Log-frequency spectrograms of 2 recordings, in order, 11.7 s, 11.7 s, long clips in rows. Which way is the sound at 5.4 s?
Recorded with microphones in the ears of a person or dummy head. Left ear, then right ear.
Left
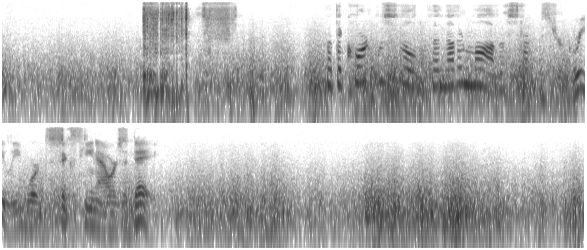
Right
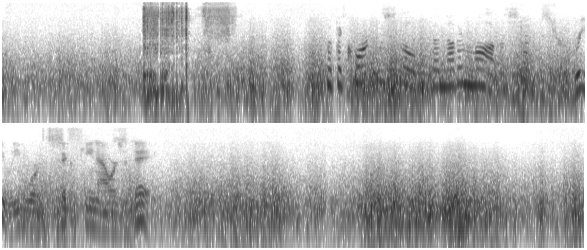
80° left.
